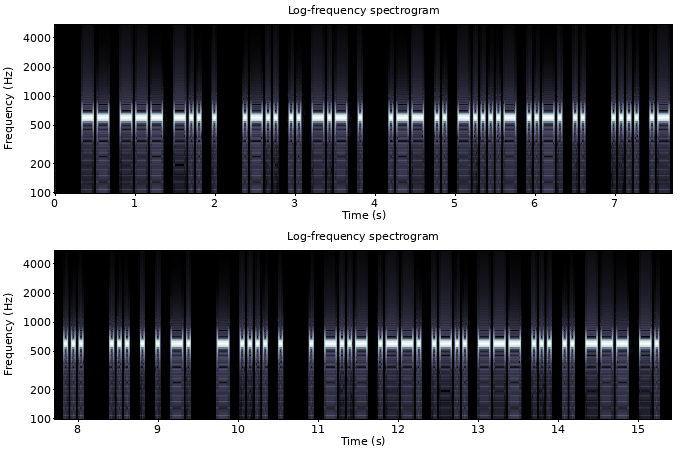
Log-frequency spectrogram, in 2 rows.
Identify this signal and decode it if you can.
Morse code, heard as a keyed tone, about 25 wpm, 600 Hz. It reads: MODE LIKE WI-FI HAS SEEN THE EXPLOSION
